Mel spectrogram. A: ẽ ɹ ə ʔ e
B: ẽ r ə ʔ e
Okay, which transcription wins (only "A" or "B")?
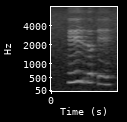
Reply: B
